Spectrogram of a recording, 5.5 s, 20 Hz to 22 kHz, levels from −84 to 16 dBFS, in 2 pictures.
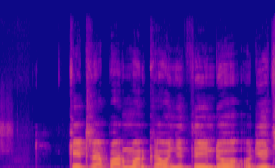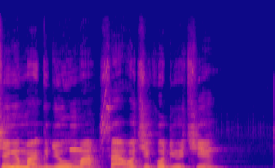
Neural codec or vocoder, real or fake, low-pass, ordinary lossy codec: none; real; 19.8 kHz; none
